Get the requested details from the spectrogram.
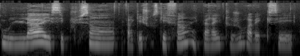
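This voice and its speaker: A French crafting vlogger shows off her craft supply purchases on camera in a casual haul. Her medium-pitched voice is a little mellow and slightly rough, at a normal speed, and her talk is full of hesitations and fillers.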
